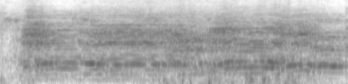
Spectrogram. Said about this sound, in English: This is the South Molton livestock market, very busy, farmers buying and selling sheep today.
